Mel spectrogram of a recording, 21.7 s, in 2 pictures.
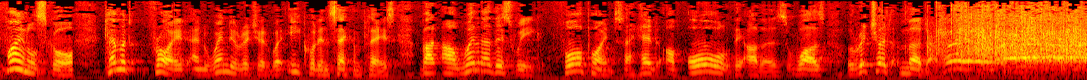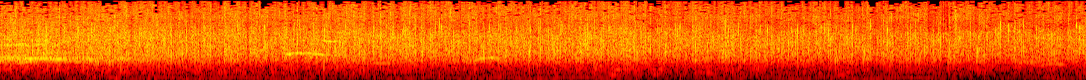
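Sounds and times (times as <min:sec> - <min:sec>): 
speech: 0:00.0 - 0:10.6
studio audience applause for the winner of a panel game: 0:09.3 - 0:21.7.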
